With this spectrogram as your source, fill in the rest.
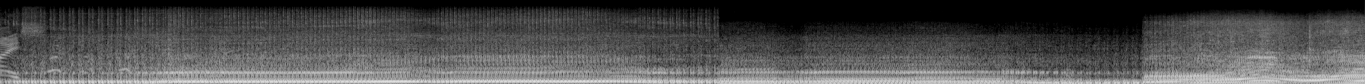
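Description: An off-road vehicle's engine revs loudly, rising and falling as it climbs.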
